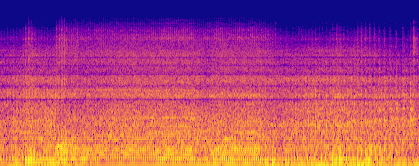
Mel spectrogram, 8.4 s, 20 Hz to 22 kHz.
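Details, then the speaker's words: John Deere 180 small engine running after exhaust valve adjustment (valve wasn't fully closing, ran poorly): quick, even putter with steady beat, no misses or tapping; runs smooth. "okay I'm happy long as it doesn't leak I might just let it run for a minute before I put it back together again"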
